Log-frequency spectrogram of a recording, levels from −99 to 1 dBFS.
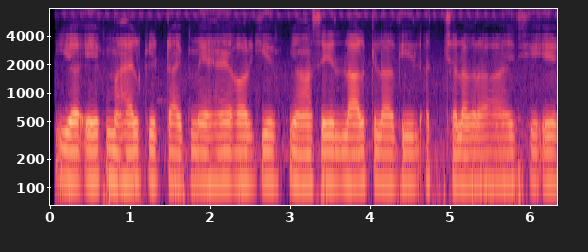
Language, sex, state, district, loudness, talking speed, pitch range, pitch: Hindi, male, Uttar Pradesh, Hamirpur, -24 LUFS, 190 wpm, 115-120 Hz, 120 Hz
